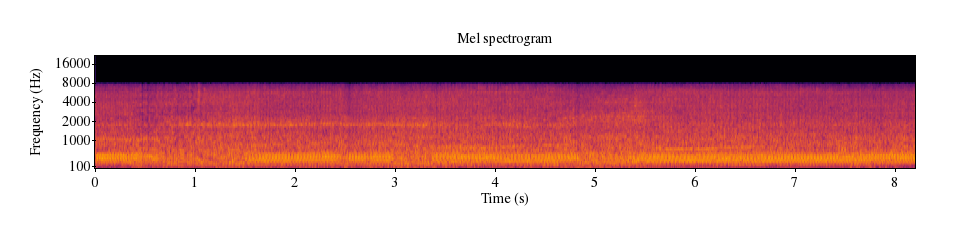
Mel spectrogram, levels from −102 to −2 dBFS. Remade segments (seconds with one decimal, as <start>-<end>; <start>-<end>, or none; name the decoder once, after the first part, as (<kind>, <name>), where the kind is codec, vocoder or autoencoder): 0.4-1.2 (vocoder, HiFi-GAN)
